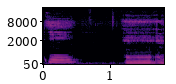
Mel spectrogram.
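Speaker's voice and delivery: ordinary talk, nothing marked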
